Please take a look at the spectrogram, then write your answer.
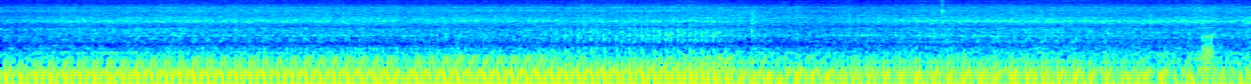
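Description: A big motorcycle engine rumbles steadily while the bike is ridden, a loud, continuous, throbbing drone that shifts briefly partway through as the rider changes pace, with no talking.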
